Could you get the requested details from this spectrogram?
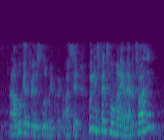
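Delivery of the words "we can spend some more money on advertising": question-like upward pitch lift on "advertising". Showing how upward tonality makes a statement a question, rising tone on advertising. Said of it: "That upward tonality, what does that imply? It's a question".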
